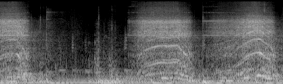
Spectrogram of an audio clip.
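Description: A power drill drives screws into a NorthPoint base corner cabinet during assembly, loud close bursts of whirring with rising and falling pitch, briefly pausing between runs.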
